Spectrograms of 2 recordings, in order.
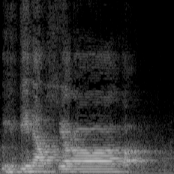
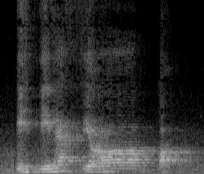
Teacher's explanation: Yang pertama tadi itu dia bawa riwayat Imam Susi an Abu Amr, dia tukar daripada sad ke sin.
